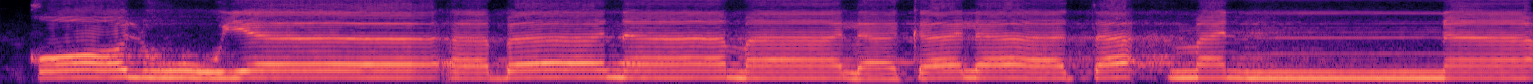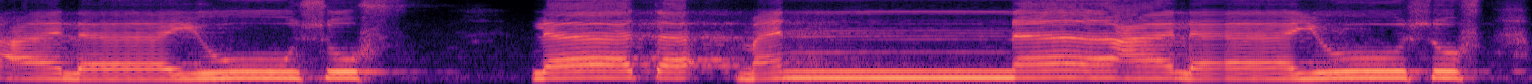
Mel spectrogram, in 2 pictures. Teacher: Man tu tetap dibaca dengung 2 harakat. Maknanya ketika mendengungkan 2 harakat itulah proses kita muncungkan bibir. Itulah ishmam.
